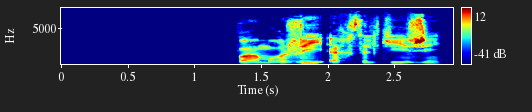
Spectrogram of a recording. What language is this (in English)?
Pashto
